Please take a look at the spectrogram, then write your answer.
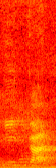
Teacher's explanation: I lidah tinggi di depan seperti ikan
